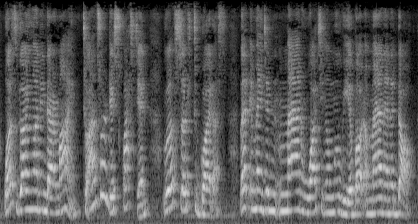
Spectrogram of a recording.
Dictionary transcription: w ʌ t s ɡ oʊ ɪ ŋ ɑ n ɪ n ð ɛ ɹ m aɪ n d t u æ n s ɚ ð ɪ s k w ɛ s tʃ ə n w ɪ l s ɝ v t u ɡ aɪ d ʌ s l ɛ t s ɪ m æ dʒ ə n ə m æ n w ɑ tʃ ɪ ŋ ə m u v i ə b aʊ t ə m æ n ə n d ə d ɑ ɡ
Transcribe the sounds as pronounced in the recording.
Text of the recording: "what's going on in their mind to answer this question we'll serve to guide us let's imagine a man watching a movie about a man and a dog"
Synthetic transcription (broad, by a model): w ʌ t s ɡ oʊ ɪ ŋ ɑ n ɪ n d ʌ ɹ m aɪ n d t u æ n s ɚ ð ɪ s k w ɛ s tʃ ə n w ɪ l s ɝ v t u ɡ aɪ d ʌ s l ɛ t ɪ m æ dʒ ə n m æ n w ɑ tʃ ɪ ŋ ə m u v i ə b aʊ t ə m æ n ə n ə d ɑ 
